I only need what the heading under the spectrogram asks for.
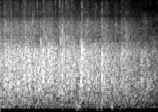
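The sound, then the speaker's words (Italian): Applause from a church audience at a Sunday gathering, a soft, even wash of clapping that continues steadily throughout without a clear break. “vogliamo fare un applauso e ringraziare anche papà”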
